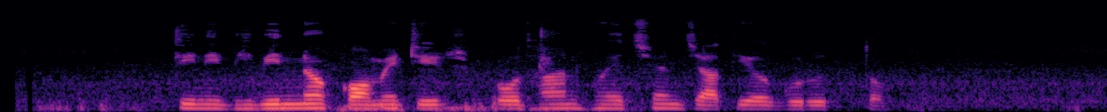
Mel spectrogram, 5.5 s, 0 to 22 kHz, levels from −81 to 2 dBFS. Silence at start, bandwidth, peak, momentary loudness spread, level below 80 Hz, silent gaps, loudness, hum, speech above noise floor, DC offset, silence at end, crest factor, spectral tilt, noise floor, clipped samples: 0.2 s; 10.5 kHz; -8 dBFS; 12 LU; -62 dBFS; none; -29 LUFS; none; 27 dB; under 0.1%; 0.15 s; 22 dB; -7.5 dB/octave; -56 dBFS; under 0.1%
